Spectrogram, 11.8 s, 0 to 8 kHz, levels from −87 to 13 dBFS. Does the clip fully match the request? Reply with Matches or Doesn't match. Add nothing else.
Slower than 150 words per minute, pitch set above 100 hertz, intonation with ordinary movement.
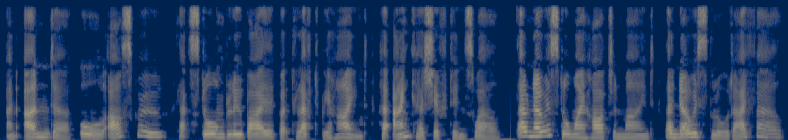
Matches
